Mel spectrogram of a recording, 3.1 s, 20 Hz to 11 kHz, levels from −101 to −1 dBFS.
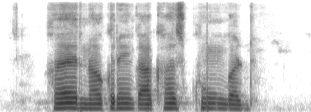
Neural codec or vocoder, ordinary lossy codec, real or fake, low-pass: vocoder, 22.05 kHz, 80 mel bands, WaveNeXt; Opus, 32 kbps; fake; 9.9 kHz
